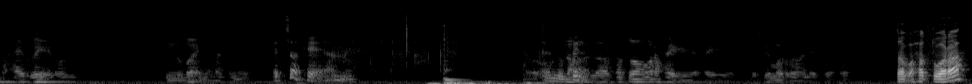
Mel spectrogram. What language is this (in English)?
Arabic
